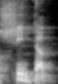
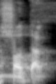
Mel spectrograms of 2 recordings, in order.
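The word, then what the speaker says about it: صداق: Lafaz shodq itu bisa dibaca dua shadnya bisa difathah shodq atau shadnya bisa dibaca kasrah sidq. Tapi yang lebih fasih itu bacaannya shodq.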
